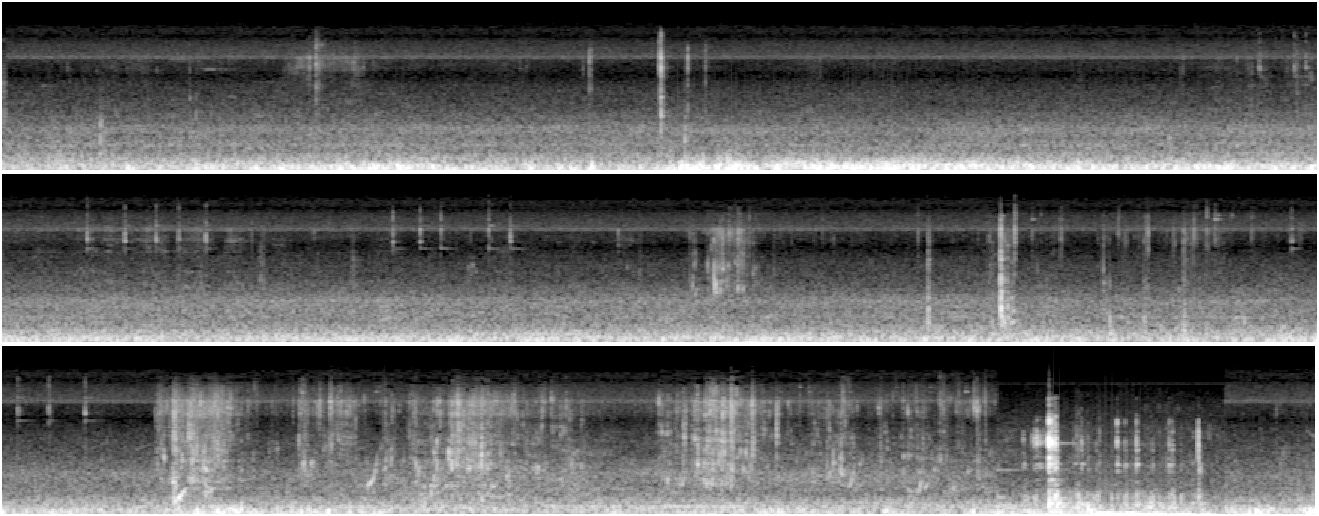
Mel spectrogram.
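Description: Water lapping and sloshing against a kayak hull under a steady low rumble, with scattered small clicks. A cluster of short splashy bursts comes about three-quarters of the way through, and there is a sharp knock near the end.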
